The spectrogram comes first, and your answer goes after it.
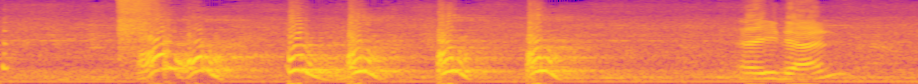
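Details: A dog agitated by an airgun hose, attacking it, barks about seven times in sharp bursts over four seconds, including a quick double bark near the end. A person repeatedly tells it to sit; a low hum runs underneath.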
